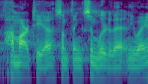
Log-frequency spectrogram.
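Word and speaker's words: ἁμαρτία: Someone brought up last week, interesting fact that in both the Greek and the Hebrew, the word in Greek is pronounced hamartia, something similar to that anyway, and the word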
